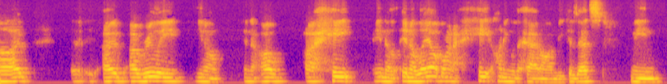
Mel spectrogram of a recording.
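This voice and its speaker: A man's voice: mid-range voice, a little mellow, muffled recording. A man talking casually as an interview guest, in a rambling, colloquial, conversational way. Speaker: guest, goose calling expert.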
